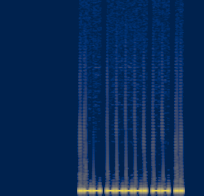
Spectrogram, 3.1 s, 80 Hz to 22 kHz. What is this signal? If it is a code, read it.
Morse code, heard as a keyed tone, about 36 wpm, 700 Hz. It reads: W9MI
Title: USA Call Signs - 2x Character Spacing - 35wpm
